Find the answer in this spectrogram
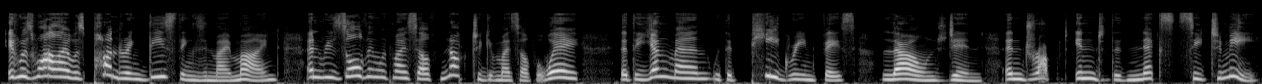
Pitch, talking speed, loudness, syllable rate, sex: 255 Hz, 185 wpm, -18 LUFS, 4.6 syllables/s, female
